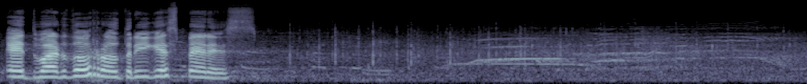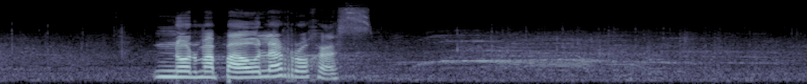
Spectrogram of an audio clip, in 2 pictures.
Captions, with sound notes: Eduardo Rodriguez Perez. (audience cheering) Norma Paola Rojas. (audience cheering)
